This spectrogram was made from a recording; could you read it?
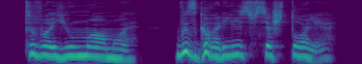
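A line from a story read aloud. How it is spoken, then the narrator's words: Angry growl. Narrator (Russian): Зарычал зло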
